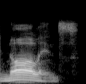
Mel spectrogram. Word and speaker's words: New Orleans: or to to them how they pronounce it in New Orleans they say norleans right so so the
